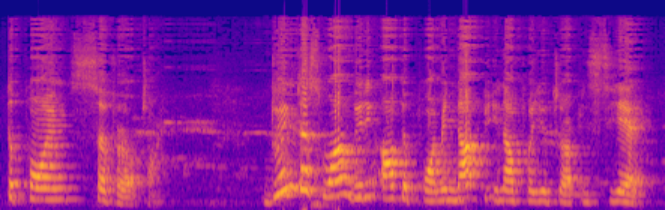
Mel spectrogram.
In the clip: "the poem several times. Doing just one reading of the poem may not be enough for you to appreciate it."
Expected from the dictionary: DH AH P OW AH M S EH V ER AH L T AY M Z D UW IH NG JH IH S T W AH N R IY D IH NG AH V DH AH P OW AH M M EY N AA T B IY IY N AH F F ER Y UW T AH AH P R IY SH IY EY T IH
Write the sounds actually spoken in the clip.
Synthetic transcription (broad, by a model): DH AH P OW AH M S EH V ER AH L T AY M D UW IH NG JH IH S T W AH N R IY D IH NG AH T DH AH P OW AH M M EY N AA T B IY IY N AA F F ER Y UW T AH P IY S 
